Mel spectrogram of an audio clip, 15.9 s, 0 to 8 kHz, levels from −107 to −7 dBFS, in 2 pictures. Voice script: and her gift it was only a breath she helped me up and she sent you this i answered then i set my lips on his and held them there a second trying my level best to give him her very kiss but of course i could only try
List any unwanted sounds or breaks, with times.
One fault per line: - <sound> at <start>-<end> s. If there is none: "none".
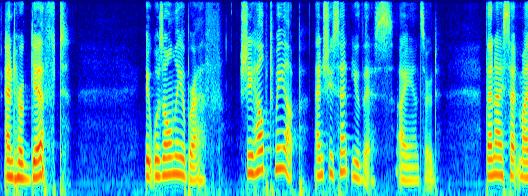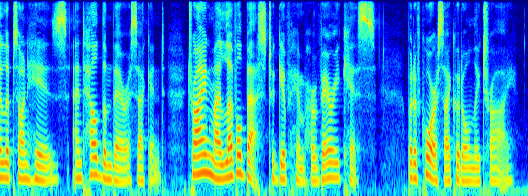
none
